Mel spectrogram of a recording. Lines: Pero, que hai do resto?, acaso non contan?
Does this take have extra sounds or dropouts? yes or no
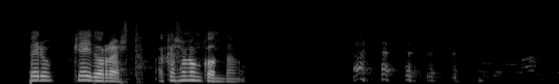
yes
